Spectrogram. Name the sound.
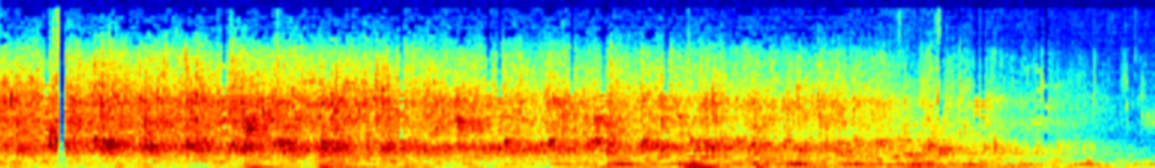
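audience applause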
